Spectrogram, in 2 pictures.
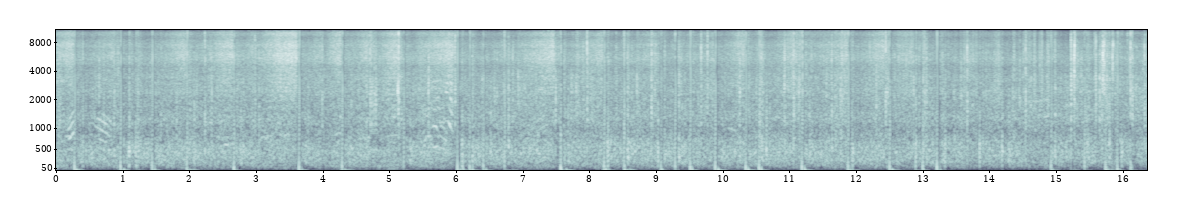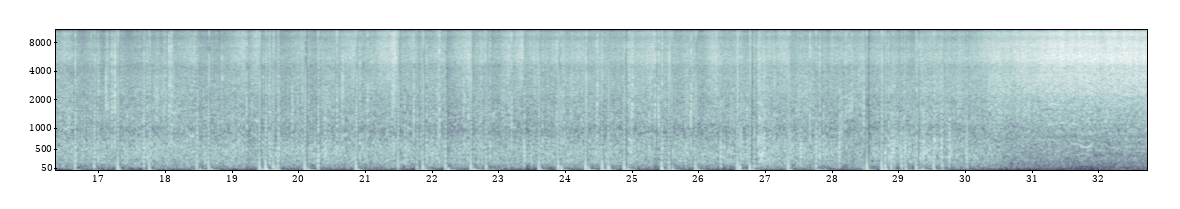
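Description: Correfoc fireworks: spark fountains going off together in a steady, dense rush of noise, punctuated all through by many sharp firecracker bangs.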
